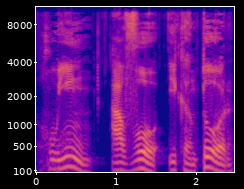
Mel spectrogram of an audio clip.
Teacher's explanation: tem como sílaba tônica Isto é a que nós pronunciamos com mais força a última sílaba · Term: oxítonas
